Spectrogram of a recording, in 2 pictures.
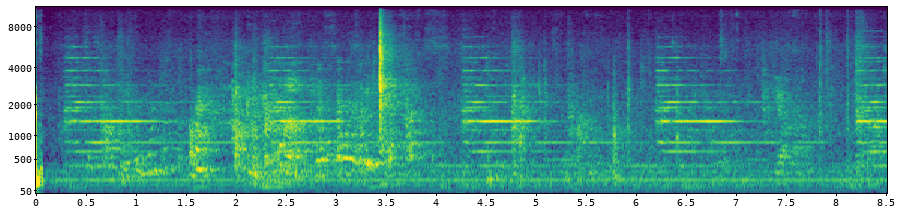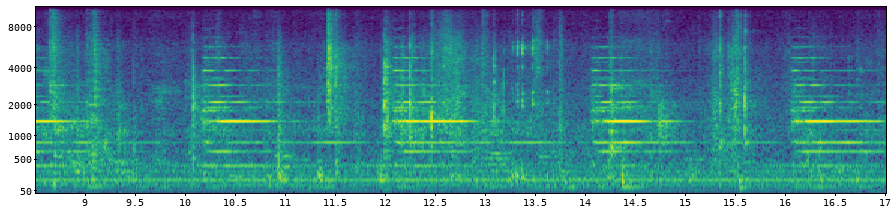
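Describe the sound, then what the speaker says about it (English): A child rings a church bell to open a Sunday morning service, with several clear, fairly quiet strikes whose tones ring on and overlap throughout, while soft room sounds and occasional voices sit underneath. "We'll begin our service this morning with the ringing of the bell."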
